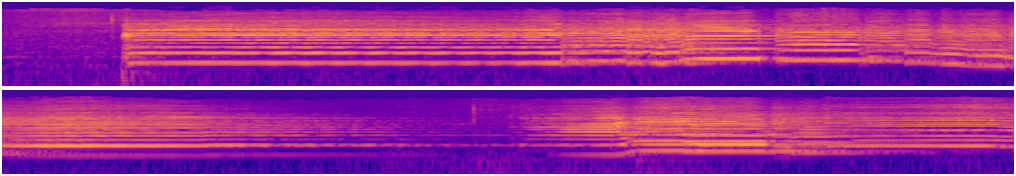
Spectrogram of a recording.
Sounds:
Music, Musical instrument, fiddle

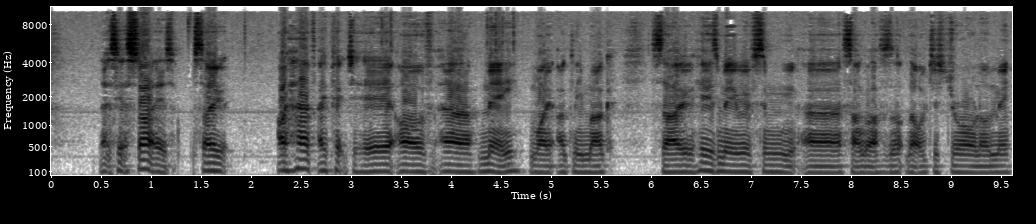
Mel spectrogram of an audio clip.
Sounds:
Speech

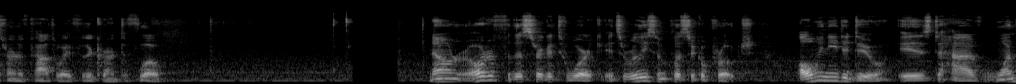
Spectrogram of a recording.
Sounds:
Speech, Typing

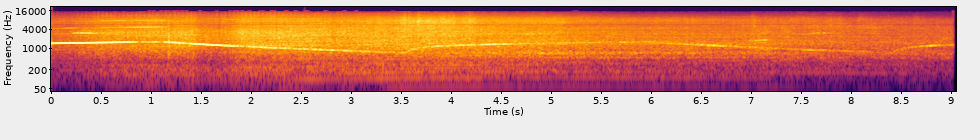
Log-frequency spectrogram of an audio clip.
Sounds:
Vehicle, Fire engine, Speech

